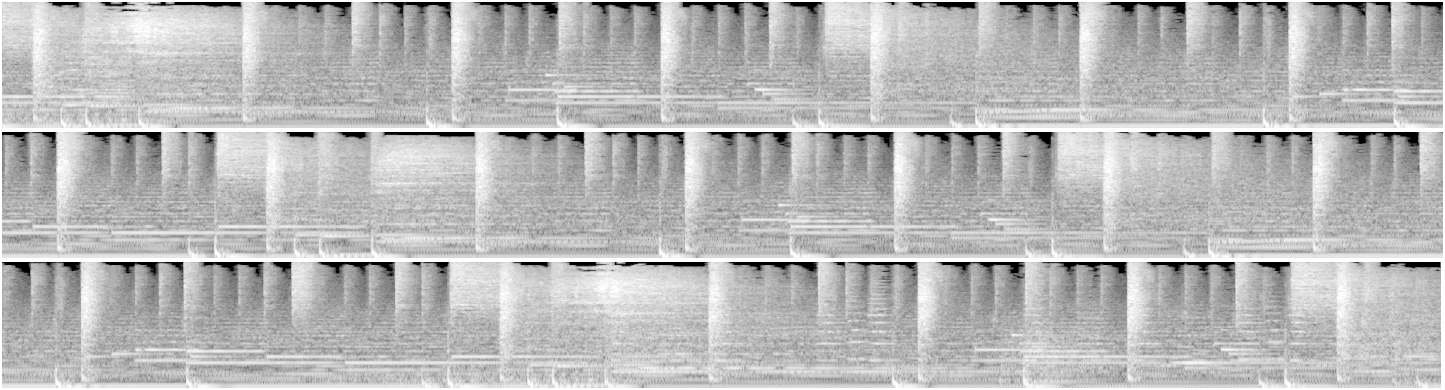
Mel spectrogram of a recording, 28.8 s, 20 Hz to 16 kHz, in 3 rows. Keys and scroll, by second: 22.7 ctrl+shift+].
